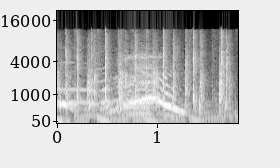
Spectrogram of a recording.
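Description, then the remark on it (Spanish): Steady applause of hands clapping in quick succession, fairly loud, with a rising then falling whistle or cheer sweeping over the claps, as comedian Polo Polo is introduced in a TV studio. “Yo me aplaudí también.”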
